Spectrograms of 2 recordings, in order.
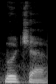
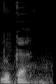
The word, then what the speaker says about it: Mucha: Or Mucha, or Mucha, some people say it. I pronounce it Mucha.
